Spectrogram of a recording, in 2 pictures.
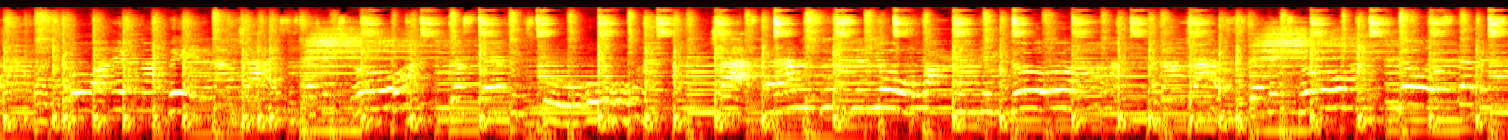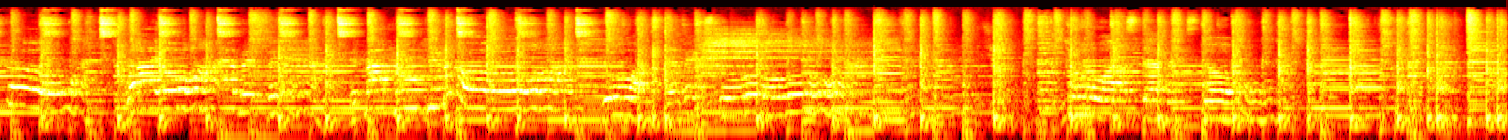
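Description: Live acoustic band music: a woman singing over strummed acoustic guitar and a steady percussion beat.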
